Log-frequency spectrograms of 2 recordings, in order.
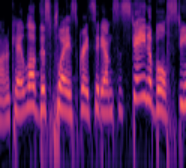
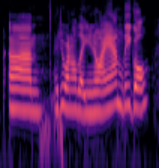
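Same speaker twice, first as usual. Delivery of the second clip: normal talking voice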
